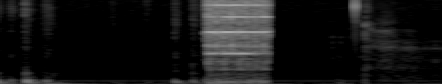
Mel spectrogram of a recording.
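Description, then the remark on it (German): A single short burst of a loud ringing telephone bell, cutting off abruptly, surrounded by faint clicks and quiet background with no talking. “Der Cursor steht am Anfang des Telefonklingelns und ich drücke Shift-Pfeil rechts.”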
